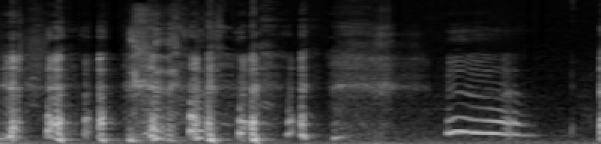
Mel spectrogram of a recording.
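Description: People laughing in short bursts of chuckles.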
